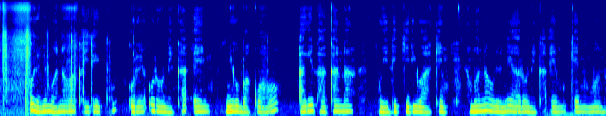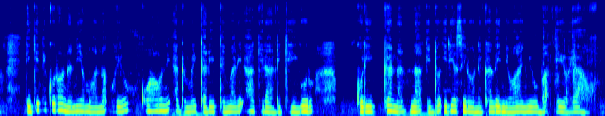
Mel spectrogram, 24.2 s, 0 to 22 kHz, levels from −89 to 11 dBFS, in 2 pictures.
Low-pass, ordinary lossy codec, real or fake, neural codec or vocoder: 19.8 kHz; none; fake; vocoder, 44.1 kHz, 128 mel bands, Pupu-Vocoder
